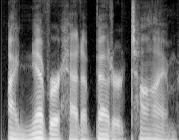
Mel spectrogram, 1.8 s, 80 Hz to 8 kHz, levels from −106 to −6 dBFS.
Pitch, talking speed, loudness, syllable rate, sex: 95 Hz, 200 wpm, -19 LUFS, 4.9 syllables/s, male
